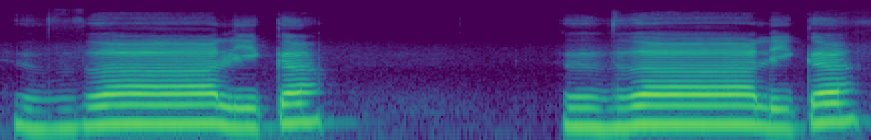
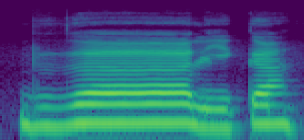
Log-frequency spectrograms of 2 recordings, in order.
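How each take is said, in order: First: ज़ालिका with a clear z sound and long drawn आ; slow model reading of ज़ालिका, z not d; correct Quranic pronunciation. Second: ज़ालिका said with a hard d, as दालिका; deliberately wrong ज़ालिका, d sound instead of z; wrong pronunciation. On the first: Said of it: "पढ़ेंगे". (ज़ालिका को सही ज़ की आवाज़ से धीरे पढ़ना) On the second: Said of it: "इसको ज़ालिका नहीं पढ़ेंगे". (ज़ालिका को द की आवाज़ से गलत पढ़ना) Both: Shown as a demonstration.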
